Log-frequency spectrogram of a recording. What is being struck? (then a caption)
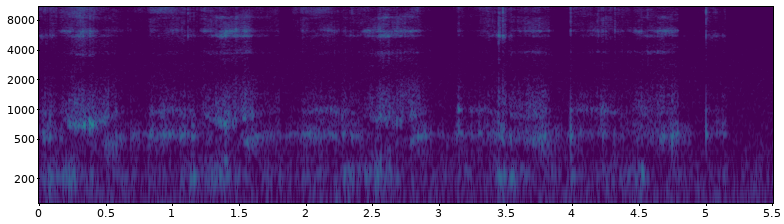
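Wooden candle jar lid. A round, flat, solid wooden candle jar lid with a printed label, held in one hand, is scratched and tapped with long acrylic nails. Soft, hissy rhythmic scratching swells come roughly once a second, followed by a few sharp, dry taps with almost no ring.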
